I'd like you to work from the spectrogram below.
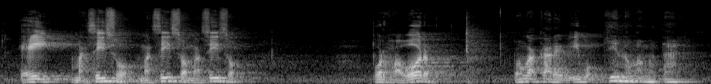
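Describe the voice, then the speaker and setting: A man speaks in an animated tone at a fairly slow pace. Audible room echo and light background noise surround him. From El Salvador. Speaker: political commentator; political commentator streamer. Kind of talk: casual monologue. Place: home room. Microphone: phone near.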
